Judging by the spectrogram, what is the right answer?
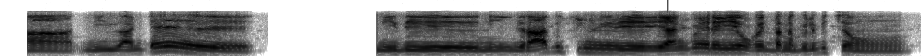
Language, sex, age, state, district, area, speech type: Telugu, male, 18-30, Andhra Pradesh, Bapatla, rural, conversation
